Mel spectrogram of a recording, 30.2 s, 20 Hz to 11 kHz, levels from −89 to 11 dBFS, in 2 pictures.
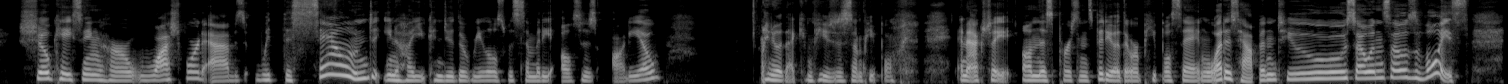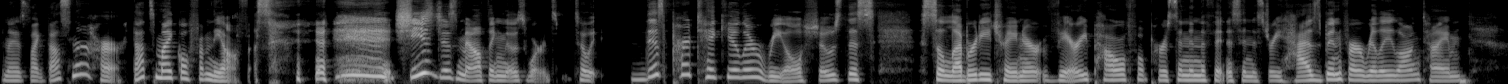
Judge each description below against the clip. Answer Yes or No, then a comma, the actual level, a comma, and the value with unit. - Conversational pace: Yes, average, 165 wpm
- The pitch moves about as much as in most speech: No, wide, 6.4 semitones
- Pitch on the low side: No, high, 190 Hz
